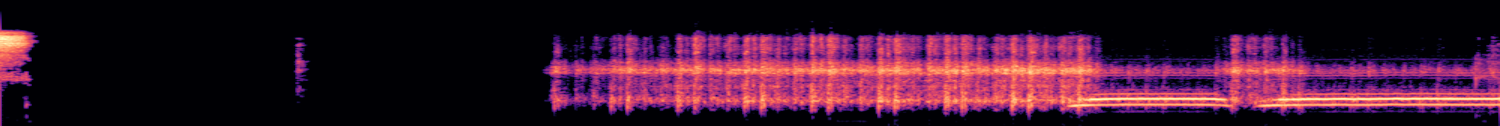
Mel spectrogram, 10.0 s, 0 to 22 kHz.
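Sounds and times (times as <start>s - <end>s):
steam hiss: 0.0s - 0.2s
cartoon steam train chugging: 3.6s - 10.0s.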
